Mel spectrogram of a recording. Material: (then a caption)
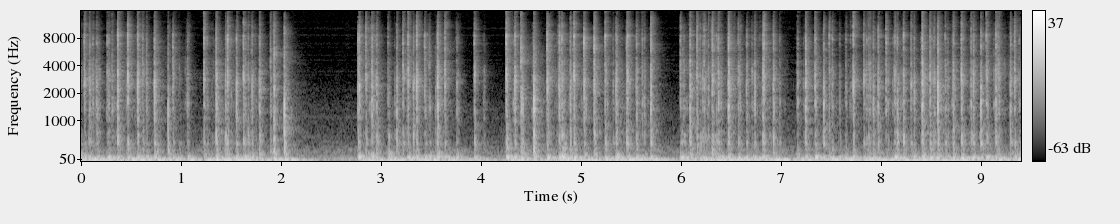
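Plastic. Fingertips with long nails type fast on the keys of a full-size, low-profile, backlit plastic computer keyboard resting on a desk. Rapid, dry, sharp clicks and clacks come in dense bursts, with a short pause just after two seconds and brief breaks around four and six seconds. A steady low hum runs underneath throughout.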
